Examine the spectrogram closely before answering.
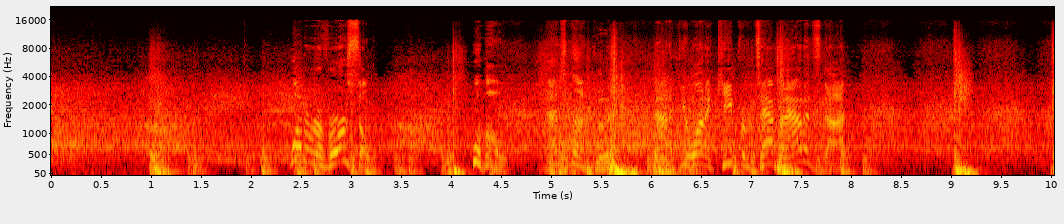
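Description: Bodies thud heavily onto a wrestling ring mat.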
